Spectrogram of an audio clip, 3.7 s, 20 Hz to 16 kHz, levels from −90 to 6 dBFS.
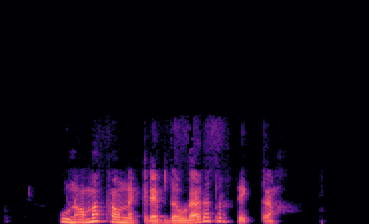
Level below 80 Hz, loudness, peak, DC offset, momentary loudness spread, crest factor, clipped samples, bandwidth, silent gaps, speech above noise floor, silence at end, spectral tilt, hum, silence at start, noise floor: -60 dBFS; -19 LUFS; -2 dBFS; under 0.1%; 10 LU; 20 dB; under 0.1%; 7.6 kHz; none; 51 dB; 0.95 s; -8 dB/octave; none; 0.6 s; -70 dBFS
